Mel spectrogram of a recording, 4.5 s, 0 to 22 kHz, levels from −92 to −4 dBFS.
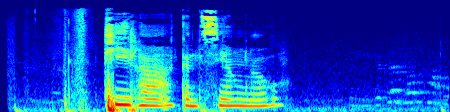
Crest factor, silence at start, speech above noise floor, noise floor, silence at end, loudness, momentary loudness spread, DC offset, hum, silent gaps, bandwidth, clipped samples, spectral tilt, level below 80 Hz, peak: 22 dB; 0.65 s; 39 dB; -60 dBFS; 1.7 s; -21 LUFS; 25 LU; under 0.1%; none; none; 16 kHz; under 0.1%; -5.5 dB/octave; -34 dBFS; 0 dBFS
